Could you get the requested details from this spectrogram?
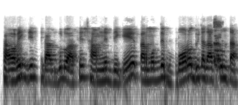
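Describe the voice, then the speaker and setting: High-voiced guy teaching quran pronunciation, patient, repeats a lot, muffled lo-fi audio. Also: steady tone, fast. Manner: patient, repetitive, asks students if they follow. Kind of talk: live online pronunciation class. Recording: dull lo-fi sound.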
